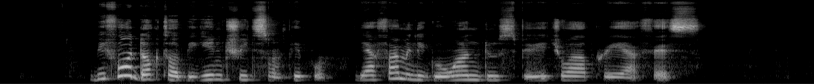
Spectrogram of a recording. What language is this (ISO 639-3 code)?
pcm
